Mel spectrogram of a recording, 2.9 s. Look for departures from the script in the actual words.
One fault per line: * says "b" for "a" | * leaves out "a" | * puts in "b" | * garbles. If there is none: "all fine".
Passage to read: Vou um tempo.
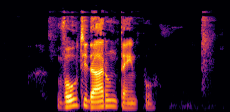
* puts in "te dar"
